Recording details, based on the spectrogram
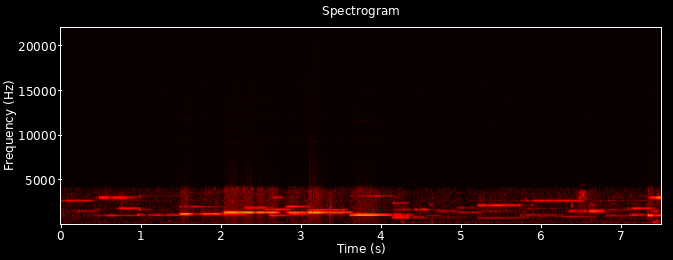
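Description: An ice cream truck's chiming tune plays outside, a thin, wandering melody of bright electronic notes heard at moderate distance for several seconds, with no one talking over it.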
